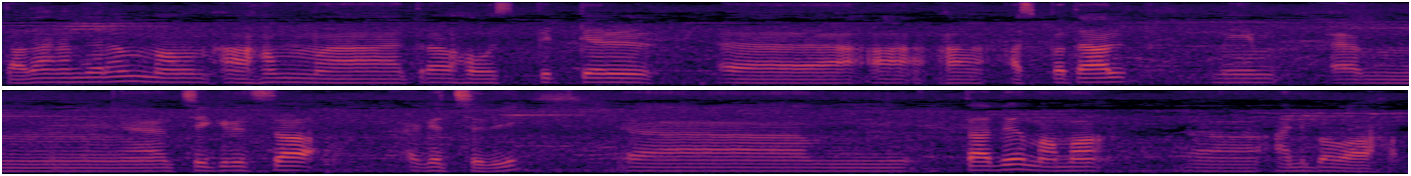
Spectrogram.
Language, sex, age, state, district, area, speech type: Sanskrit, male, 18-30, Kerala, Thiruvananthapuram, rural, spontaneous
